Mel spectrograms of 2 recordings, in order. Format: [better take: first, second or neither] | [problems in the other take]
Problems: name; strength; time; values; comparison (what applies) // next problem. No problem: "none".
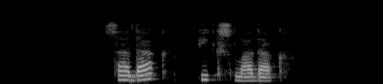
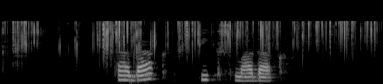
first | noise reduction (classical method log-MMSE)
